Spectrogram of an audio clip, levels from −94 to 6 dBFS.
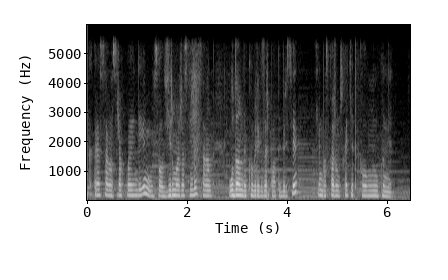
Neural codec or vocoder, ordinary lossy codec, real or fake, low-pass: codec, 16 kHz, 6 kbps, DAC; none; fake; 5.4 kHz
